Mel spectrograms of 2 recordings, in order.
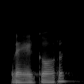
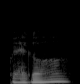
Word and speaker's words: Gregor: Gregor, Gregor, stress on the second syllable, not Gregor, Gregor, Mendel.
